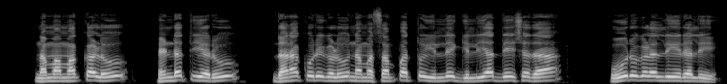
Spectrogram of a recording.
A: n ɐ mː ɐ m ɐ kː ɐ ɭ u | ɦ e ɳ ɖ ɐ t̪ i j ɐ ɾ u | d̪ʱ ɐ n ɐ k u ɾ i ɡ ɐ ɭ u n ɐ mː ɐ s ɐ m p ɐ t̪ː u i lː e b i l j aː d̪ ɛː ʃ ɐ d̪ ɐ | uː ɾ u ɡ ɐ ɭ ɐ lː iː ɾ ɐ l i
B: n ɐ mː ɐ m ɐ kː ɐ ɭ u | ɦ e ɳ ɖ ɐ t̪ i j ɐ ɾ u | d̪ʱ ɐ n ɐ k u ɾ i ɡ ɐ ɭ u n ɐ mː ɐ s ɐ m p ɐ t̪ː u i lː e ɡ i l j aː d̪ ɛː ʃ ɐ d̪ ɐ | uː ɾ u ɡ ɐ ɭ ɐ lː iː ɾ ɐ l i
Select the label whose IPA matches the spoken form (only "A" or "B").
B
